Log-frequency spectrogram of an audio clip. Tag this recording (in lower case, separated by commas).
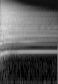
percussion, musical instrument, gong, music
